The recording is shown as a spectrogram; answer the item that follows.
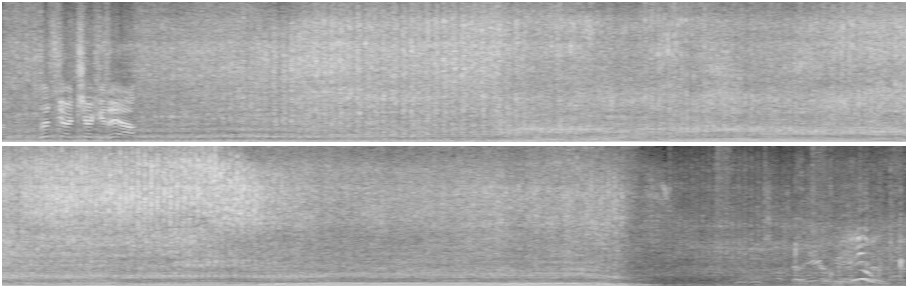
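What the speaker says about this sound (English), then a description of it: "That unmistakable sound of a nitro top fuel dragster." A nitro top fuel dragster engine at close range, a harsh, crackling roar that holds steady and swells through several revs before cutting out abruptly, with background noise continuing afterward.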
